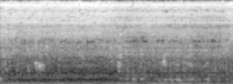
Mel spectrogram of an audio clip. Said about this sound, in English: use the water pressure to wash it in different places.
